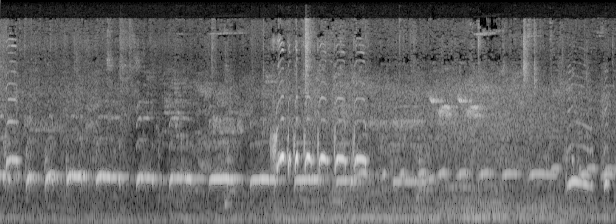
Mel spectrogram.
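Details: Zebra doves, three Bangkok-type and one local bird singing together as training material for young doves. Steady string of rounded coo notes about twice a second, interrupted midway by a rapid burst of higher bubbling notes.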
